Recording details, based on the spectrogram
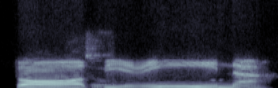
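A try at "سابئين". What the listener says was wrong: There's no ayn, it's a hamza.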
